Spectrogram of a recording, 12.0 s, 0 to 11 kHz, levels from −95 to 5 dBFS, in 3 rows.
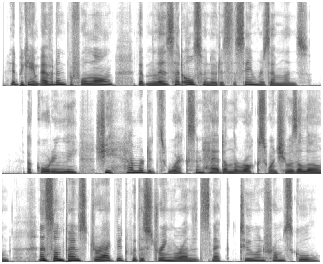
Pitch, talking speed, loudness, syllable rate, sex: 195 Hz, 200 wpm, -19 LUFS, 6.2 syllables/s, female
